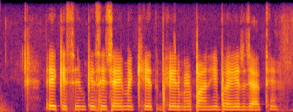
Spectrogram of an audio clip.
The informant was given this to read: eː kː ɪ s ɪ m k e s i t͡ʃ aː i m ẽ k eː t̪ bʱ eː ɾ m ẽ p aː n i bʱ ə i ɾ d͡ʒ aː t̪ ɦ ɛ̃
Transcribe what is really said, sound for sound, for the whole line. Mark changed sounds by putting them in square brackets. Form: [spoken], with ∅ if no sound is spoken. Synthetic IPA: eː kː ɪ s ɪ m k e s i t͡ʃ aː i m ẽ [kʰ] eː t̪ bʱ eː ɾ m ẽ p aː n i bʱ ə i ɾ d͡ʒ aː t̪ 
